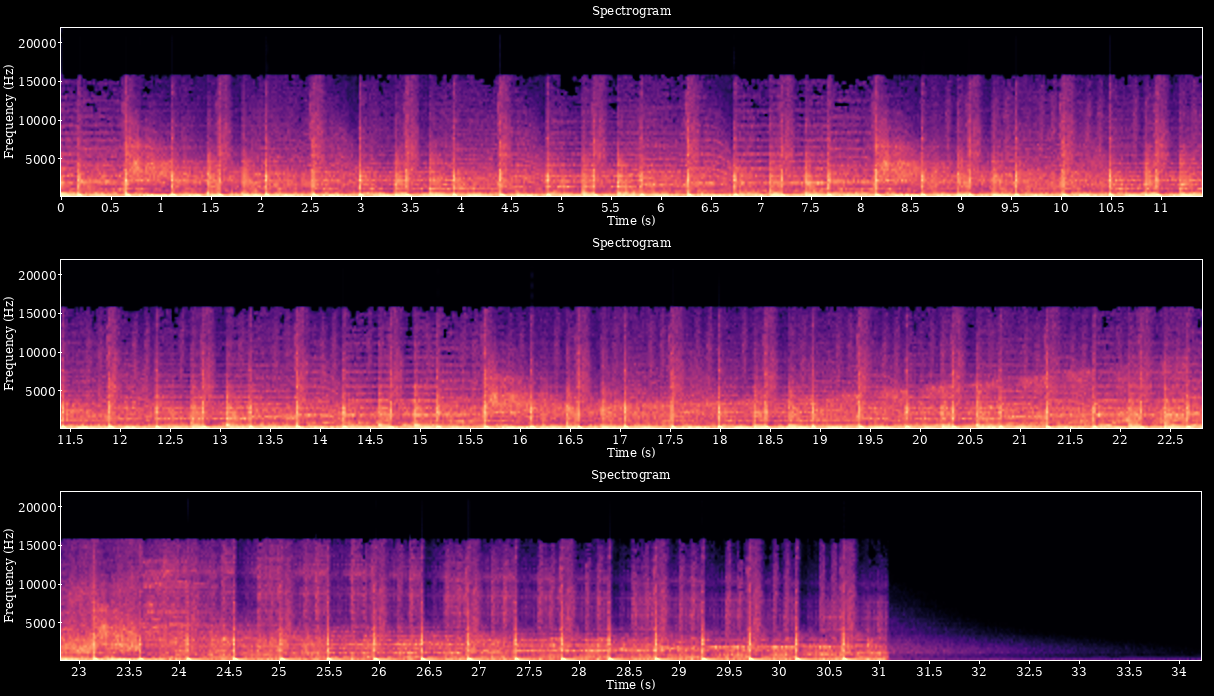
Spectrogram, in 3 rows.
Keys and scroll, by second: 19.9 Delete, 32.5 Delete.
